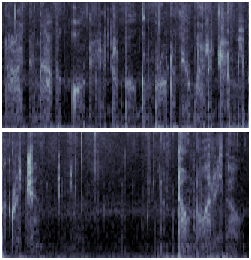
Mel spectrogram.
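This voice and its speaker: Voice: normal speed, lightly acted. Whispering, doting evil doctor in an ASMR roleplay. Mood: gentle, doting. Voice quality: breathy, unvoiced whisper. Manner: repeats phrases soothingly, theatrical, formal wording. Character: doting, eccentric evil doctor fussing over a created monster.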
